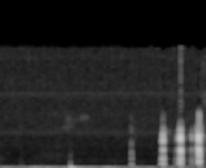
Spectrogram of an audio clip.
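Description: A low steady hum, then a man's short rapid laugh starting about one and a half seconds in.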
